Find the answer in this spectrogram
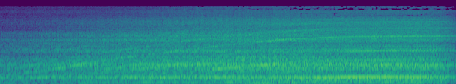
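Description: A rising riser sound effect: a swell of whooshing noise with several upward-gliding tones over a steady hum, growing steadily louder and then cutting off suddenly at the end.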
